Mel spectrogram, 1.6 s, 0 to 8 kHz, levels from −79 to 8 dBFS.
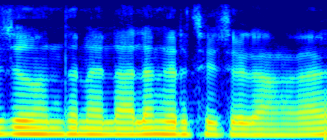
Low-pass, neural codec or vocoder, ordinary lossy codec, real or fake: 7.2 kHz; codec, 16 kHz, 2 kbps, FunCodec, trained on LibriTTS, 25 frames a second; none; fake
